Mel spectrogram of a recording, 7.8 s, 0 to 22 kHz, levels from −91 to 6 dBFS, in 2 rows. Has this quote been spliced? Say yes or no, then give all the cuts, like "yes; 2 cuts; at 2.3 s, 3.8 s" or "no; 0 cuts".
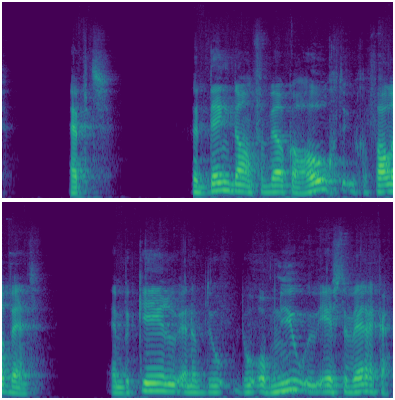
no; 0 cuts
